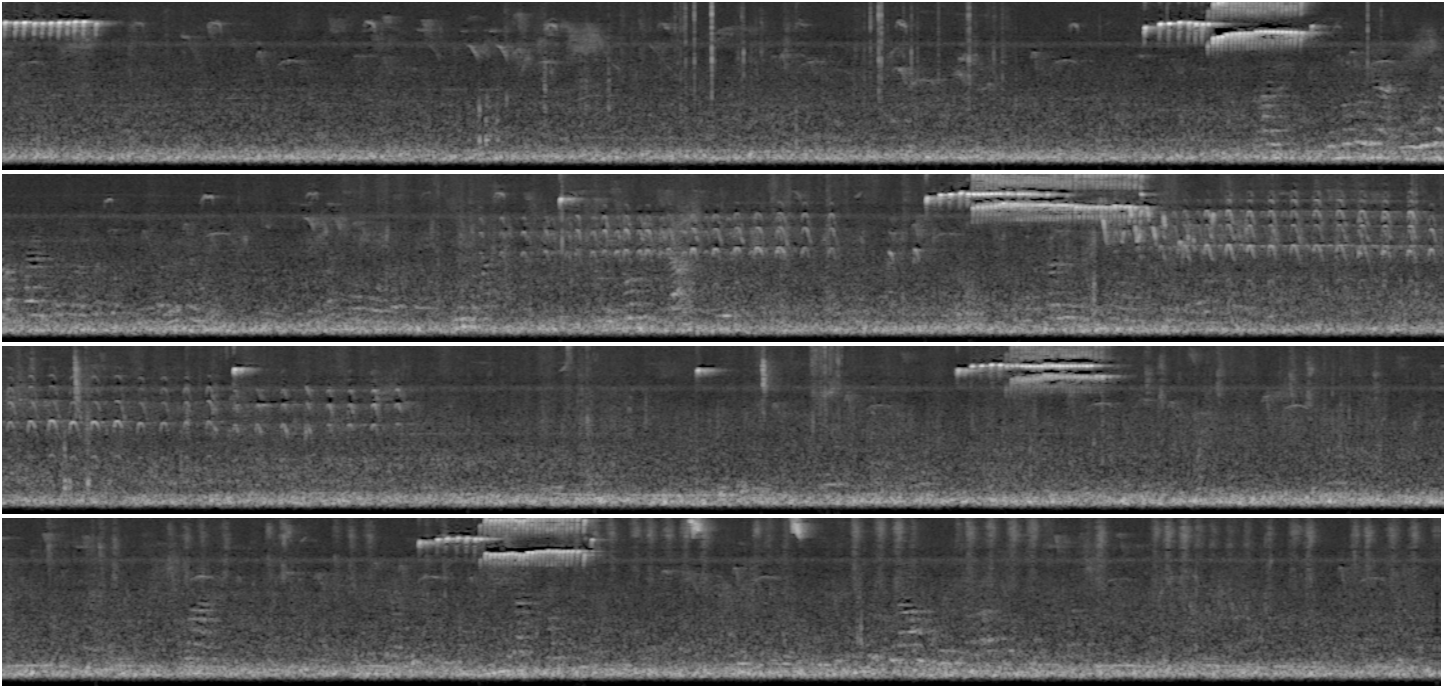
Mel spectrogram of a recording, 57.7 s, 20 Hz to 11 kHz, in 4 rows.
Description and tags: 20160308 05.tropical.day
Dawn ambiance in a tropical, rural area, with insects, bird callings, some voices, and bubbling noise from a nearby hot tub. Recorded at Puerto Iguazu (Misiones, Argentina) using Soundman OKM capsules into FEL Microphone Amplifier BMA2, PCM-M10 recorder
